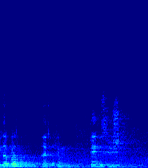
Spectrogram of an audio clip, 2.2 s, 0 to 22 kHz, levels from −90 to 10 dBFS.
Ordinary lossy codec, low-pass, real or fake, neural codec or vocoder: Opus, 32 kbps; 9.9 kHz; real; none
